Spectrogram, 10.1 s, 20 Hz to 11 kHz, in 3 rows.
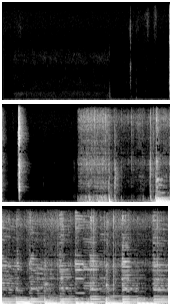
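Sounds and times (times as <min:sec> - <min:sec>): vinyl crackle and pops: 0:04.8 - 0:07.1.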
